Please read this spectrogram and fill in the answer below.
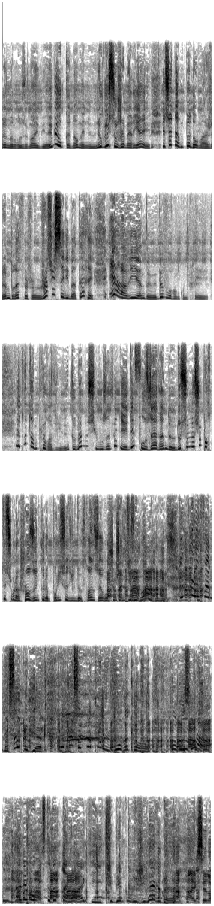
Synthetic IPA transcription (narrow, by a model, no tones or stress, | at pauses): ɛmaløʁøzəmɑ̃ebjɛ̃ebɥjɛ̃okɛ̃nɔmɛ̃nənəɡlisəʒamɛʁjɛ̃eesɛt̪ɛ̃pød̪ɔmaʒɛ̃bʁɛfʒəʒəsɥiselibat̪ɛʁeːʁaviɛ̃d̪əd̪əvuʁɑ̃kɔ̃t̪χeed̪ot̪ɑ̃plyʁaviɛ̃kəmɛmsivuzaved̪ed̪efozɛʁɛ̃d̪əd̪əsəmjəsypɔʁt̪esyʁlaʃozɛ̃kəlapɔlisd̪ild̪əfχɑ̃sɛ̃ʁəʃɛʁʒak̚t̪ivəmɑ̃ɛɛd̪əpilafɛ̃d̪əsaɛbjɛ̃nəɛsɛpat̪uləʒuʁɛ̃kɔ̃kɔ̃ʁəvwaɛ̃nymɔʁist̪əd̪ət̪alɑ̃ɛ̃kʲikʲiɛbjɛ̃kɔʁiʒinɛʁd̪əɛksel̃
